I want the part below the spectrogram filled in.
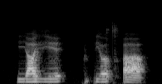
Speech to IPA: j a vʲ e | pʲ ɔ t͡sʼ a

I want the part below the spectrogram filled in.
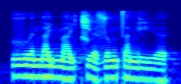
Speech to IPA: ɣ u˧ ə̯ n a˧ j m a˨˦ j t͡ɕ ɨ˧˩ ə̯ z o˧ ŋ t̪ a˧ n ɣ i˨˩ ə̯

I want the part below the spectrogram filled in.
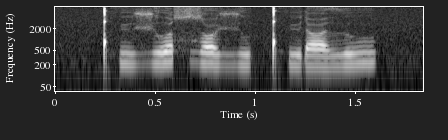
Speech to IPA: ǃʰ y ʒ o s zˤ u ʒ u ǃʰ y ɾ ɑ ð u

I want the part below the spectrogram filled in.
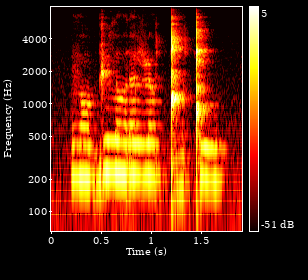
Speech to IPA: ð ɔ˥˧ ɡ y˥ l ɤ˥ ɾ ə˥ l ɭ ɤ˥ ɡ͡ǃ ɤ˧˩ ǃ u˥

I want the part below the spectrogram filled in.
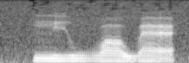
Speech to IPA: n i w β ɑ w æ

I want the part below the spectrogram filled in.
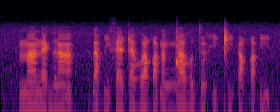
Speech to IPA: m ã n æ ɡ ə ɾ ã | ɗ a p i s æ ʈ æ ʁʷ œ qʷ ɛ ɓ ã ŋ͡ǃ a ʁʷ i tʷ ə̃ h i ǁ i ʔ œ qʷ ə ʔ i

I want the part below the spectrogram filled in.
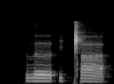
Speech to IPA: ð əː ʔ i ǁ a

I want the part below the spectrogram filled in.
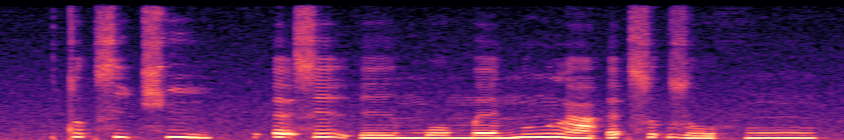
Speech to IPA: t ʊ˦ ʔ sʰ ḭ˦˨ t͡ɕʰ ĩ˦˨ | ʔ ɛ̰˦˨ sʰ ḛ˦˨ ɪ̯ ʔ e˨ ɪ̯ m o˨ m ɛ˨ n ũ˦ l ã˨ ʔ ɛ˦ ʔ sʰ ʊ˦ ʔ z o˨ h ũ˦

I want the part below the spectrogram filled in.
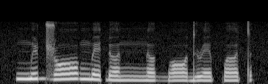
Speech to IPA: ŋ͡m ɪ ɖ͡ʐ ɔː ŋ͡m ɛ ɗ ʌ nː ʌ ɡ͡b ɔː d ɹ ɛ p ʌ t

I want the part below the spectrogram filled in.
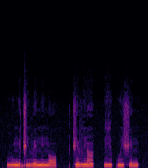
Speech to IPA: β u˨ ŋ e˨ d͡ʒ i˨ β e˦ n i˦ n ɔ˨ | t͡ʃ e˦ v i˦ ɾ ã˨ | ɣ i˦˨ kʷ iː˦ ʃ e˨ n

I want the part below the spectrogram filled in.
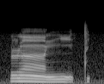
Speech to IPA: ɭ ã ŋ ĩ t

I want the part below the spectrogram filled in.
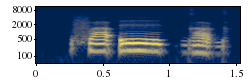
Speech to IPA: f a ʔ eː k ɡ a ɡ

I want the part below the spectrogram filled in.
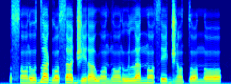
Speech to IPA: s ɔ̃˨ ɾ o˨˦ d a˦˨ ɡ ɔ˨ s a˧ d͡ʒ e˨ ɾ a˨ w ɔ̃˧ d ɔ̃˨ ɾ u˧ l a˦ n ɔ̃˦˨ s e˨ d͡ʒ ɔ̃˨˦ t ɔ˧ n ɔ˦

